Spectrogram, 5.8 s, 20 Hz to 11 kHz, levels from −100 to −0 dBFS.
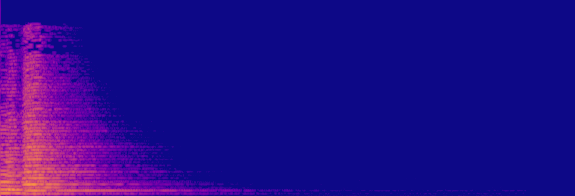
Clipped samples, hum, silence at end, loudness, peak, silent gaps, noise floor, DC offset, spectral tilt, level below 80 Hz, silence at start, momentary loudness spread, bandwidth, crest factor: under 0.1%; none; 4.55 s; -32 LUFS; -16 dBFS; none; under -90 dBFS; under 0.1%; -3.5 dB/octave; -88 dBFS; 0 s; 23 LU; 10 kHz; 24 dB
